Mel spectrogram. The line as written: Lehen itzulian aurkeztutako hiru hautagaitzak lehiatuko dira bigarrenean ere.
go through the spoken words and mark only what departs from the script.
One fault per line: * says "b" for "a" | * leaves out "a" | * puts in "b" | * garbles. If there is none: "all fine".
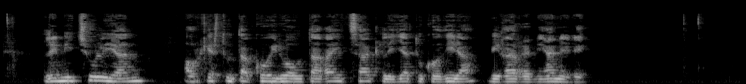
all fine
